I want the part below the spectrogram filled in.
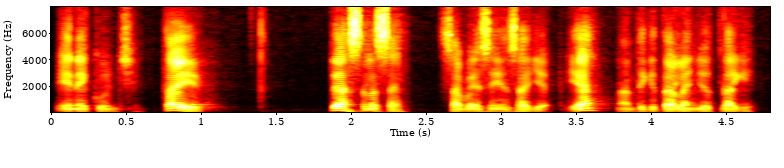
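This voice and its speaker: A man teaching an Arabic class in a small prayer room, calling on students and drilling them, with loud prompts and quiet asides. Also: medium pitch, lively intonation, fairly quick.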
